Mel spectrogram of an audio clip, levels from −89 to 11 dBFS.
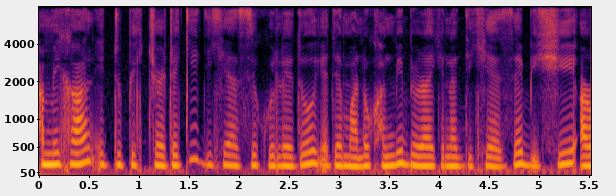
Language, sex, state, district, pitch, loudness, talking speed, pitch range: Nagamese, female, Nagaland, Dimapur, 180 Hz, -15 LUFS, 195 wpm, 170-195 Hz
